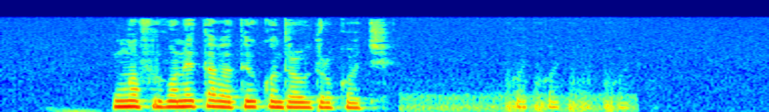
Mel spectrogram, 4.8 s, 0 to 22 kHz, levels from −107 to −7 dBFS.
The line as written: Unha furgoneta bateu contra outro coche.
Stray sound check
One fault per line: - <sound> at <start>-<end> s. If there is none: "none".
- laugh at 3.1-3.9 s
